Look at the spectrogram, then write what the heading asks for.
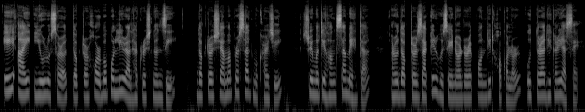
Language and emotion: Assamese, neutral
